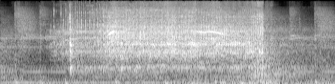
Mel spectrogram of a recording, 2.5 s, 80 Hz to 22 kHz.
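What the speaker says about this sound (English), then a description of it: "We'll take our 6mm Allen socket, we'll level out our light bar," A ratchet with a 6mm Allen socket tightens the mounting bolts on a light bar fitted to a Tundra front bumper, giving a close, steady run of quick clicking over about a second and a half.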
